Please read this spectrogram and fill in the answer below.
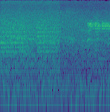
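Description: Outdoor ambience with road traffic: a steady horn-like tone sounds until about a second in, with voices in the background.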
